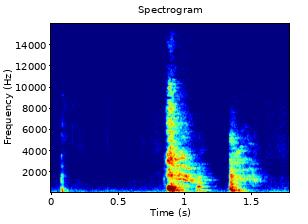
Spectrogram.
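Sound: cough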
